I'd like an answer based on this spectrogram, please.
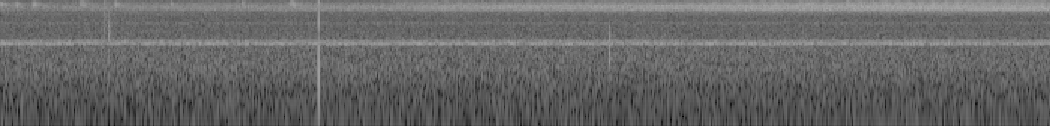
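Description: Steady high-pitched insect chorus, growing slightly louder toward the end, with a single sharp click about two seconds in.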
